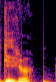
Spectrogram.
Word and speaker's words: Giger: And yeah, it is Giger. It's Giger. It's not Yeah. Geiger. I've only ever heard it as Geiger. You heard it from people who have mispronounced it. That's because Fair. it's a German, It looks like Geiger.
